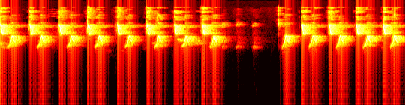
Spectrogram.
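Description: A bar-winged prinia sings a loud, shrill run of high, down-slurred double notes, about three per second, with one brief pause midway.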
